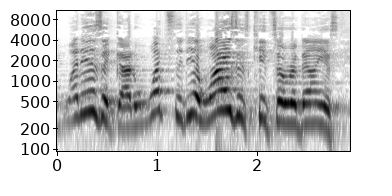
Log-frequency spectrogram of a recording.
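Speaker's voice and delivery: father pleading with God about his son, exasperated; exasperated plea. Retold or imitated. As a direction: throw the question up in frustration. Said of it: "And I'm going".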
